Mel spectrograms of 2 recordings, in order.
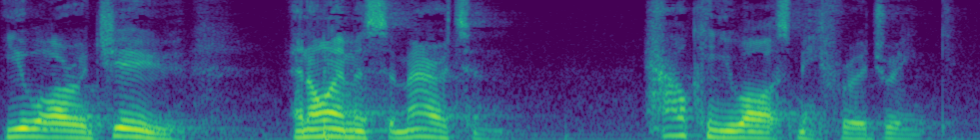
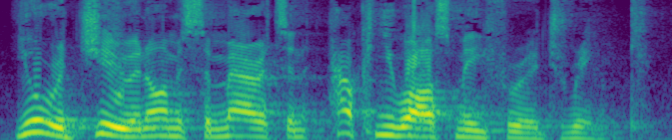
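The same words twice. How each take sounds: First: Calmer reading. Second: Loud, high, indignant; half-shouted shocked retort; shocked outburst. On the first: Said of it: "Same words". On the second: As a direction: fire it back in shock. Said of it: "I'm gonna reread it a different way". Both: Shown as a demonstration.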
